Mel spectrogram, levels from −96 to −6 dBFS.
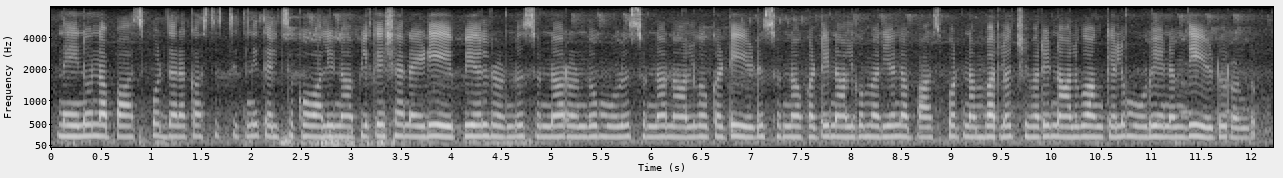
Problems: background sounds at intervals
